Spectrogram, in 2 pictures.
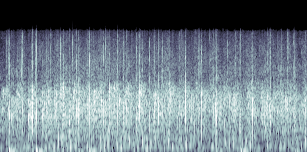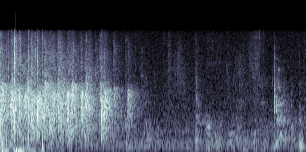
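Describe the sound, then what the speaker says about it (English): Audience at a school board meeting breaks into loud, sustained applause that fills the room for about eight seconds, then fades into scattered claps and quiet murmuring. "I'd also like to ask the audience to join me in a well-deserved round of applause for these individuals."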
